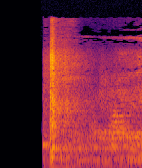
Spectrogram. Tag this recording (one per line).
beverage
can
drink
soda
tin-can
trash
